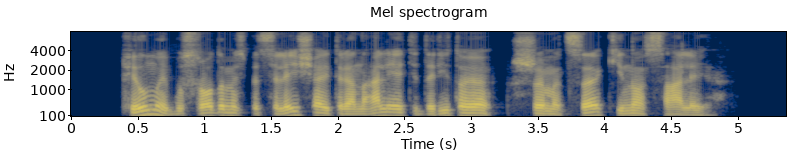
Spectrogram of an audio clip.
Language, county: Lithuanian, Kaunas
